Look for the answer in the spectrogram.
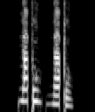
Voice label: Japanese Color Visual, Ideo Phones

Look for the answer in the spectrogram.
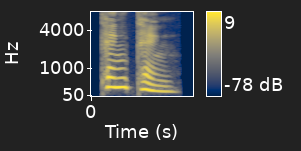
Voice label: Korean, Ideo Phones; Shape

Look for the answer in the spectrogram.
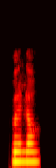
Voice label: Ewe, ideophones

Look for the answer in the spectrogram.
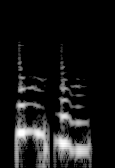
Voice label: Japanese Texture, Ideo Phones

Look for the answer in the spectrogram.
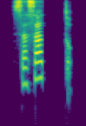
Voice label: Japanese Motion, Ideo Phones

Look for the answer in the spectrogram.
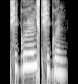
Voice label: Korean Sound, ideophones

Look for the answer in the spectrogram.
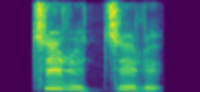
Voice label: Japanese Texture, Ideo Phones

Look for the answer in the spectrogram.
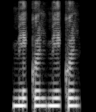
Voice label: Korean, ideophones; Texture

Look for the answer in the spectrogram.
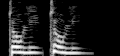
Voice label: Ewe Motion, ideophones

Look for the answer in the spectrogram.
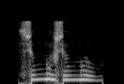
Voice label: Ewe Color Visual, ideophones

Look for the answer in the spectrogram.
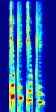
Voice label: Japanese Sound, Ideo Phones

